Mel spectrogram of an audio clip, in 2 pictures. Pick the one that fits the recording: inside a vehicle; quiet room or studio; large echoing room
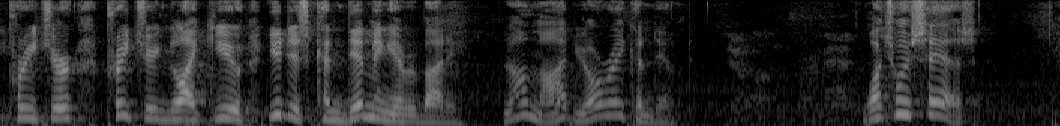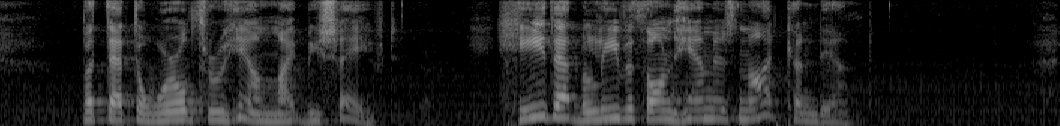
large echoing room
